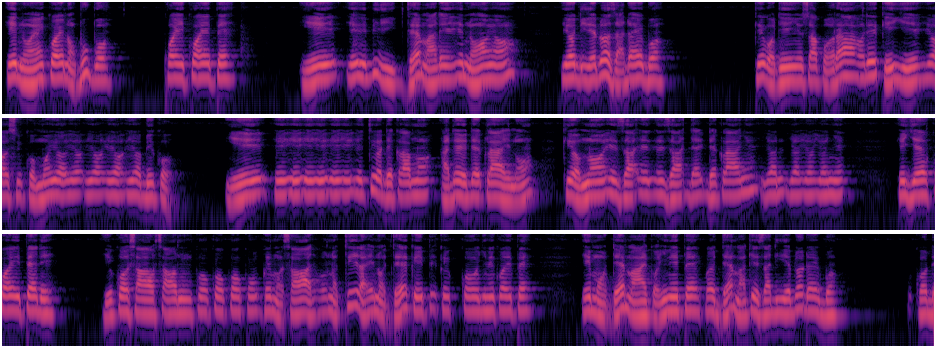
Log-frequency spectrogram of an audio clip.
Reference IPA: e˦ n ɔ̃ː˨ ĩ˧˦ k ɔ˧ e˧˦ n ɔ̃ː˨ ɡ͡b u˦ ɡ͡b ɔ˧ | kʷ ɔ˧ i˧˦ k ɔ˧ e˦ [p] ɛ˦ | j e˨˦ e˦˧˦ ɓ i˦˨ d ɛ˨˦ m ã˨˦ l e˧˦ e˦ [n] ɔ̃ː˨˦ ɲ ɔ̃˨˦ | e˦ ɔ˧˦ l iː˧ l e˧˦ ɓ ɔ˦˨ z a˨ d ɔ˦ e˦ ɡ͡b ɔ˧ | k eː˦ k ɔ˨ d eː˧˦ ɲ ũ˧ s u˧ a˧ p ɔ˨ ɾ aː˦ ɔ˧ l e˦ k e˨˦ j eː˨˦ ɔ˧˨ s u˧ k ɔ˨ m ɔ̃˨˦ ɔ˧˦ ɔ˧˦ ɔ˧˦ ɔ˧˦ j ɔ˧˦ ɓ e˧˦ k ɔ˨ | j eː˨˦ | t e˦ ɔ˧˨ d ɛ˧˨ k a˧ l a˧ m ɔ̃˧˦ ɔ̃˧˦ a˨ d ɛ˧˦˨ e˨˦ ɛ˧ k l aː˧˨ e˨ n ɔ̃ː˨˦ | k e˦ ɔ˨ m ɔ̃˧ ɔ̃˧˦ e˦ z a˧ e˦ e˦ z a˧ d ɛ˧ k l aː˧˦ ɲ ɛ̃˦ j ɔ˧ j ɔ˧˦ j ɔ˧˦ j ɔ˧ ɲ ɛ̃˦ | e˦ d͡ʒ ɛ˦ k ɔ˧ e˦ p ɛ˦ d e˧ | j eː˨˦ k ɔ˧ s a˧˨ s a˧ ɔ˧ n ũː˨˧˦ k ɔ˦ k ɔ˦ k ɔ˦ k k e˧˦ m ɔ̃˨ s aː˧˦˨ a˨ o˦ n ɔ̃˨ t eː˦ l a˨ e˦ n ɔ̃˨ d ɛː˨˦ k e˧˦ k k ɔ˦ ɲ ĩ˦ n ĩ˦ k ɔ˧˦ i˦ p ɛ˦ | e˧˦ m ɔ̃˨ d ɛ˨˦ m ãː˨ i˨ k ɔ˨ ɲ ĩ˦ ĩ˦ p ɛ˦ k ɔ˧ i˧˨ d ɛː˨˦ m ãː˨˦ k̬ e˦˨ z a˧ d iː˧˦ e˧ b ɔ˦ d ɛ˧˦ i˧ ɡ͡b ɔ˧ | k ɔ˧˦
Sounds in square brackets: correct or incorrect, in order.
correct, correct

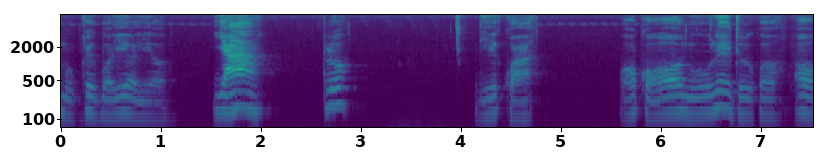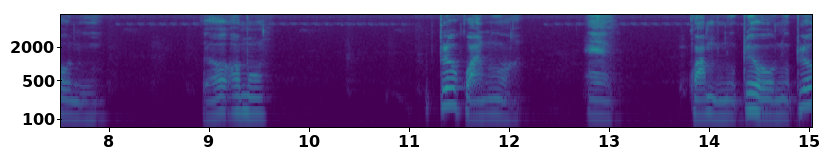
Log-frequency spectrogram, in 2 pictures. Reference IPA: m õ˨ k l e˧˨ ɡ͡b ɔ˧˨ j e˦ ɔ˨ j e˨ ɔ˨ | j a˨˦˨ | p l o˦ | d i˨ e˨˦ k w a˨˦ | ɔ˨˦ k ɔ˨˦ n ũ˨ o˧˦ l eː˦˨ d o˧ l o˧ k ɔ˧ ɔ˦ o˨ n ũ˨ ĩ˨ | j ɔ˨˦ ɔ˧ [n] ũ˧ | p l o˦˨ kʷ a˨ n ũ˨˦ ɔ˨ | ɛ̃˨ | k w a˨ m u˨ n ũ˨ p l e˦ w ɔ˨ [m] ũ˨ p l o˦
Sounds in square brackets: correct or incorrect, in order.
incorrect: m, incorrect: n

